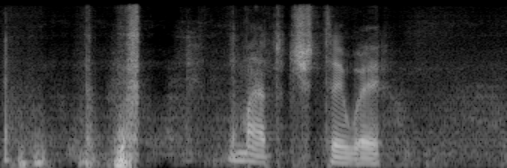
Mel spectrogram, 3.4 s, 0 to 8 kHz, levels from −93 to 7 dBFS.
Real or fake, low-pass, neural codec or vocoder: fake; 7.2 kHz; codec, 16 kHz in and 24 kHz out, 0.6 kbps, FocalCodec, streaming, 2048 codes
